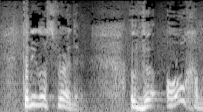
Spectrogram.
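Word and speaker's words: ochel (אוכל): It's milara. You put the emphasis on the end, the chof, ochel.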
